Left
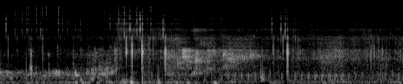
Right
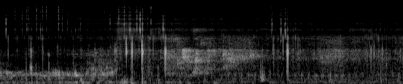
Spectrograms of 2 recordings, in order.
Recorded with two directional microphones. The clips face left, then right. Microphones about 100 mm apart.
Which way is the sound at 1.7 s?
Centre (ahead or behind).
